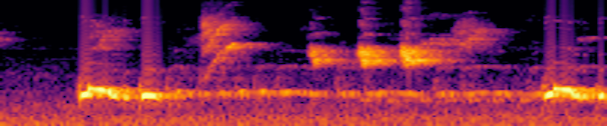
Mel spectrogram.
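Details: Crossbred zebra dove (perkutut crossing) singing in kalung tempuk style, used to prompt other doves to sing: a quavering low coo, then a long steady hum, a final coo phrase, and higher chirps from other birds in between.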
